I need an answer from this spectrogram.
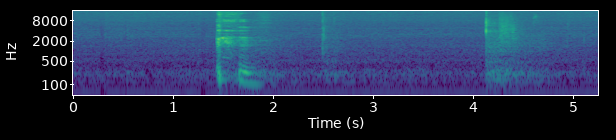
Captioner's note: attendee coughing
